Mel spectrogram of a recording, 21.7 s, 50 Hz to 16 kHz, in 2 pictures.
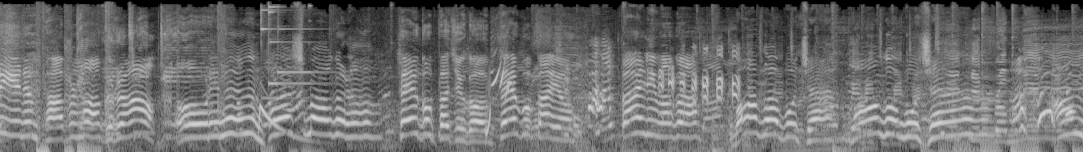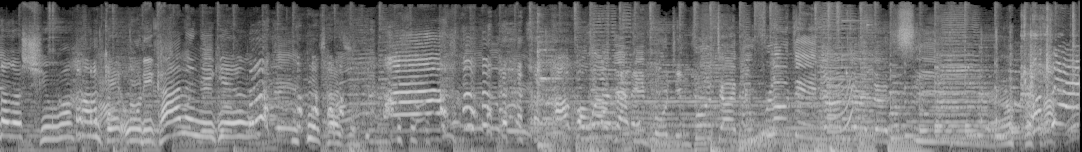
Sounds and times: Male singing: 0:00.0 - 0:02.6, 0:07.5 - 0:21.4
Music: 0:00.0 - 0:21.6.

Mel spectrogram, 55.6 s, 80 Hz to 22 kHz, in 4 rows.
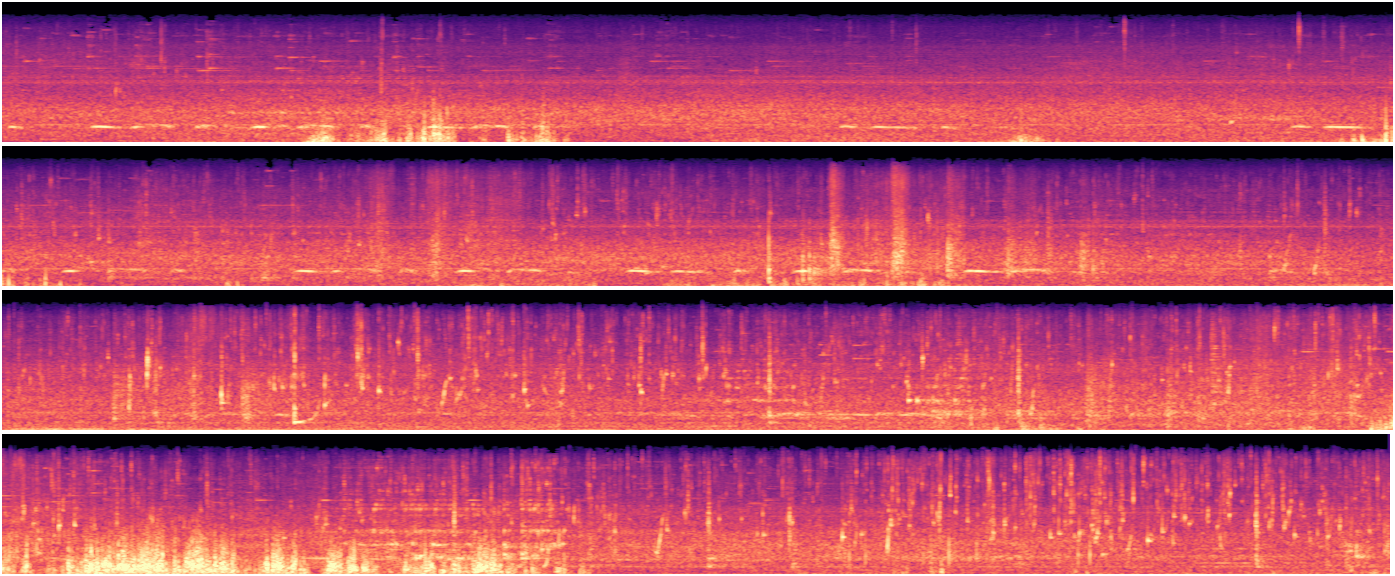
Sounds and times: Water: 0:00.0 - 0:55.6
Water tap, faucet: 0:44.8 - 0:48.9.

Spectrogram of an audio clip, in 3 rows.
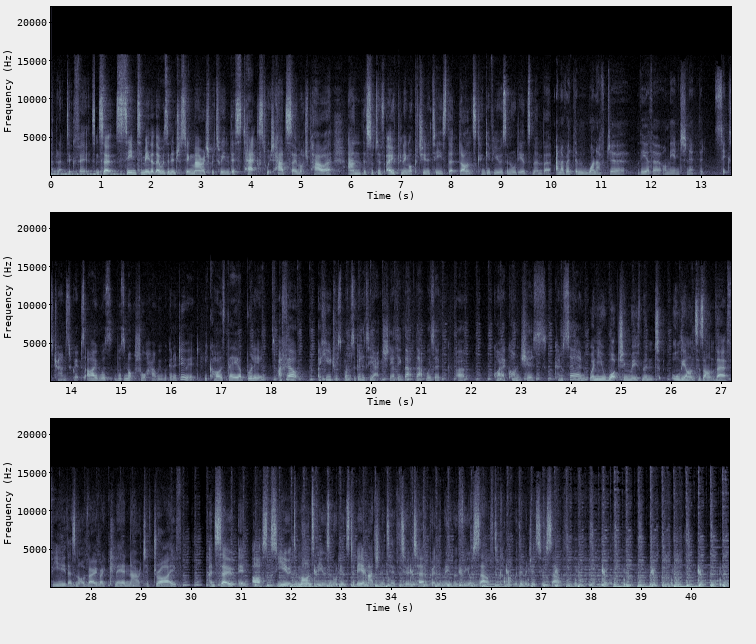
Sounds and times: Speech: 0:00.0 - 0:37.4.

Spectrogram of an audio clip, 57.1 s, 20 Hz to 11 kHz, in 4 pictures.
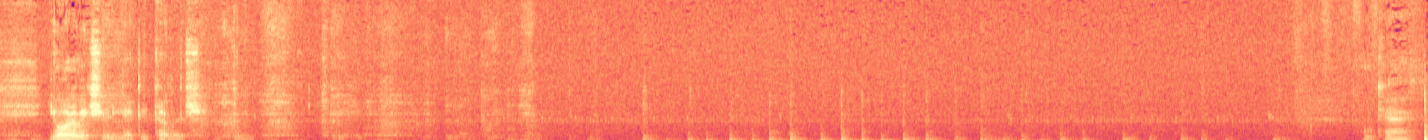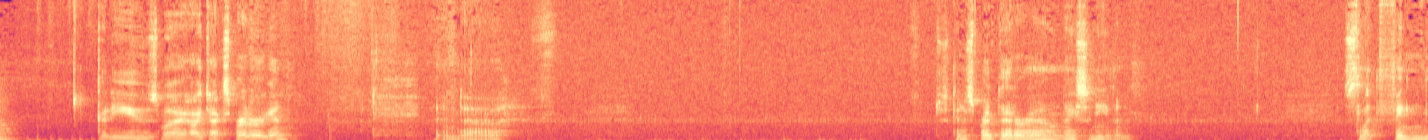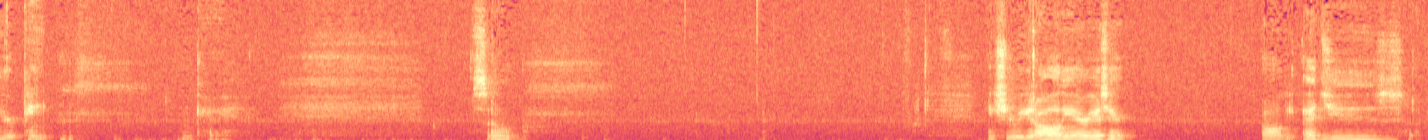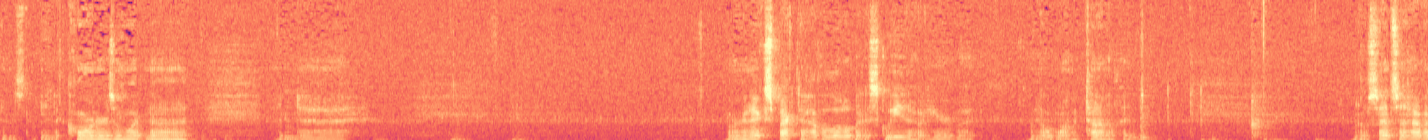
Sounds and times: Speech: 0:00.5 - 0:02.2, 0:13.6 - 0:14.2, 0:15.2 - 0:17.3, 0:18.6 - 0:19.4, 0:23.6 - 0:25.7, 0:27.7 - 0:29.4, 0:30.4 - 0:31.0, 0:33.3 - 0:33.8, 0:38.4 - 0:40.0, 0:41.2 - 0:44.8, 0:45.6 - 0:46.4, 0:50.1 - 0:54.4, 0:56.4 - 0:57.1.

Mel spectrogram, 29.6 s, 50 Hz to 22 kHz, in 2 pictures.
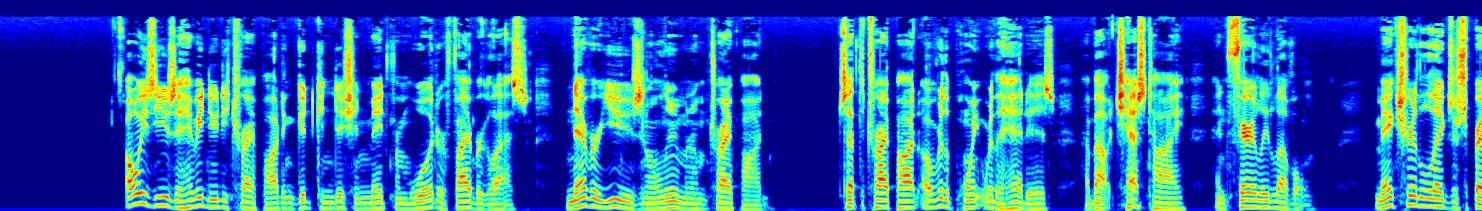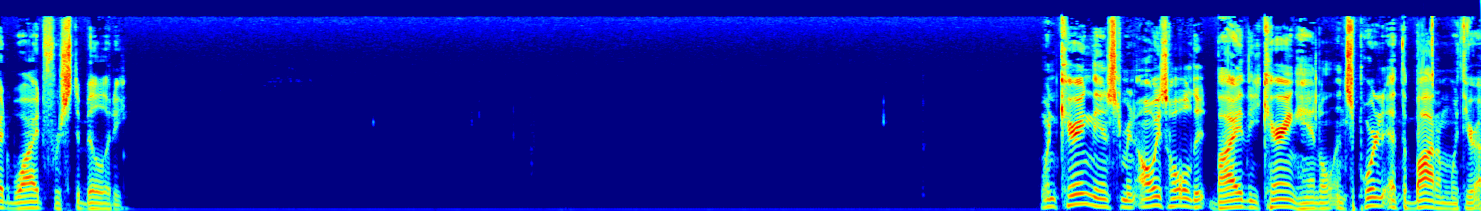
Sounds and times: Speech: 0:01.2 - 0:07.8, 0:08.4 - 0:13.2, 0:13.8 - 0:16.2, 0:25.2 - 0:29.6.

